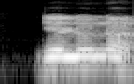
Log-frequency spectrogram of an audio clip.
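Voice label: "jelunut", Malay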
